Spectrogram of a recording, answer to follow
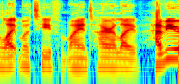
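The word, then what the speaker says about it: leitmotif: i'm saying i think i'm saying it right it's late motif right not not lame motif or late motif it's light motif that's what i've always heard i think that's correct oh yes celadon absolutely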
